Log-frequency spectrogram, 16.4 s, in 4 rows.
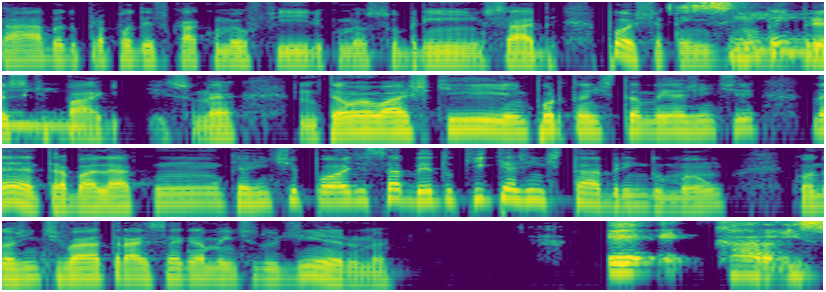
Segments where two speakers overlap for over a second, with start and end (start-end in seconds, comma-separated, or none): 3.4-4.6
